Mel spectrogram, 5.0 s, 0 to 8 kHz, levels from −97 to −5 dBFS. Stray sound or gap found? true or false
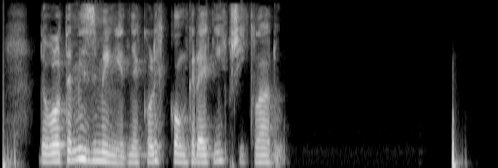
false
